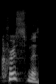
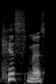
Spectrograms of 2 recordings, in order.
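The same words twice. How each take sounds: First: The R sound is clearly pronounced. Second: The R sound is left out. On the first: The speaker calls it right. "It was clearly an R in there" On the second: The speaker calls it wrong. "It wasn't"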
